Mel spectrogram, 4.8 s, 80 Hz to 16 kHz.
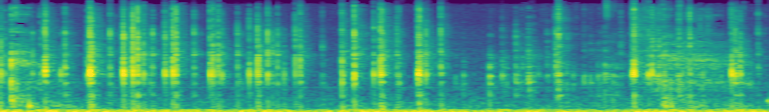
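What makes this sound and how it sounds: Fingertips and nails tap and scratch the frame and dark lenses of small heart-shaped sunglasses, a plastic frame covered in faux pearl beads, held in both hands close by. The result is a quick, uneven patter of crisp, dry clicks with a ticking tone around 1.4 kHz and bright scratchy edges, each dying away almost instantly over a steady low rumble.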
